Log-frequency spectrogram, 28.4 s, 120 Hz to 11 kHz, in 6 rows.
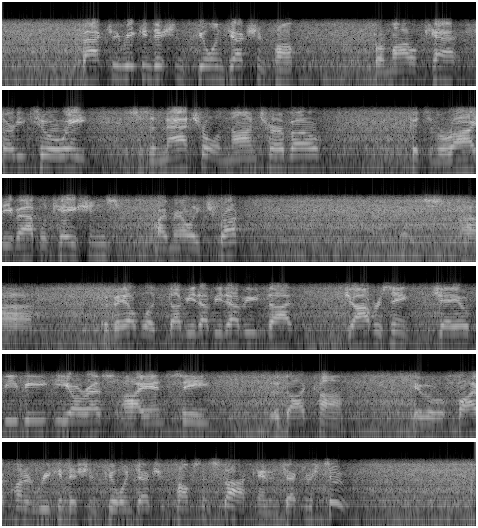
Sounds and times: Speech: 0.8s - 3.0s, 3.7s - 8.0s, 8.8s - 12.0s, 13.4s - 14.6s, 15.2s - 22.4s, 23.0s - 27.2s.

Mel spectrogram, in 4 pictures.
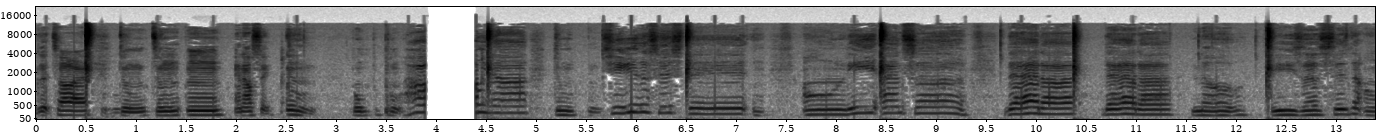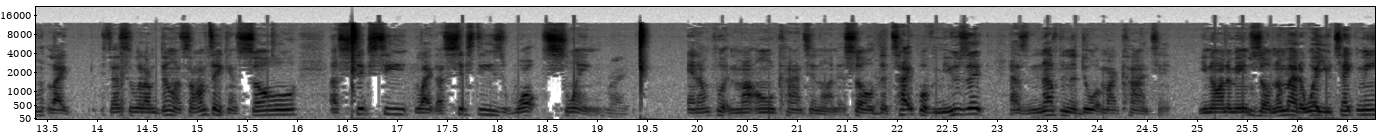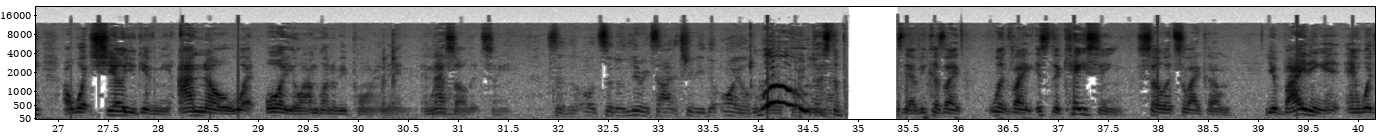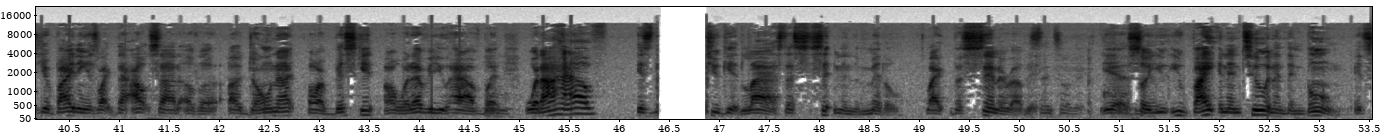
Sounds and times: Speech: 0.0s - 4.7s, 11.6s - 53.5s.

